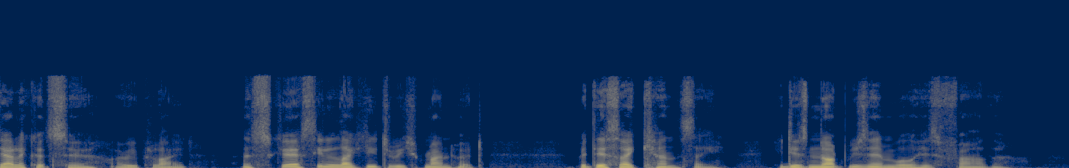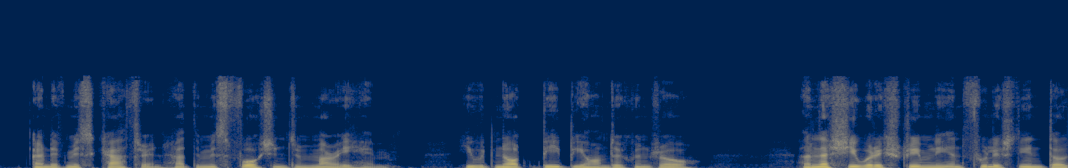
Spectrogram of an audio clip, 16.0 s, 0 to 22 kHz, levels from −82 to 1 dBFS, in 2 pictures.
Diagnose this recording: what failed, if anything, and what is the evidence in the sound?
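From 0.32 s to 4.31 s the speech turns rough and watery, then clears. This is a call bitrate drop in call processing: a falling bandwidth estimate pushed the Opus encoder from 32 kbps to 17 kbps, bottoming out for 3.18 s.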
